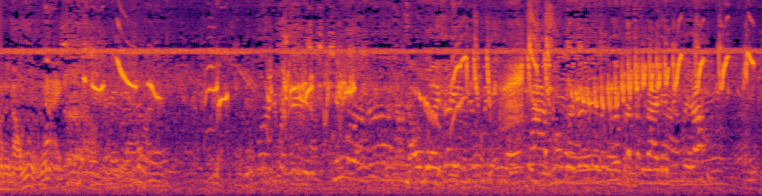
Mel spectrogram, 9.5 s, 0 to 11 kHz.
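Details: Chinese hwamei at a 2019 interprovincial hwamei competition in Lào Cai city, paired against each other, sing loud, varied whistled phrases with rapid slurred and rising notes almost without pause; people talk throughout, steady high tone underneath.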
